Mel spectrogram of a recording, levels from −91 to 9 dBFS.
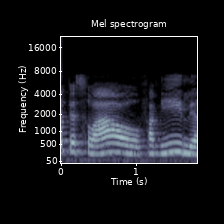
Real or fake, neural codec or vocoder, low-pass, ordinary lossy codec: real; none; 7.2 kHz; none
